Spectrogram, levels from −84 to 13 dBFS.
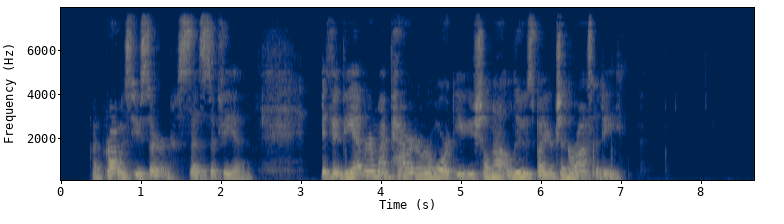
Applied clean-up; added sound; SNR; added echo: neural mask model DeepFilterNet 3.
